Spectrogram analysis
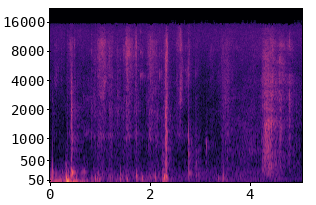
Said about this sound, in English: Well, that's pleasant. What's that? Blowing my nose? I'm sorry.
